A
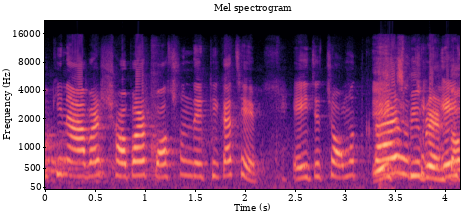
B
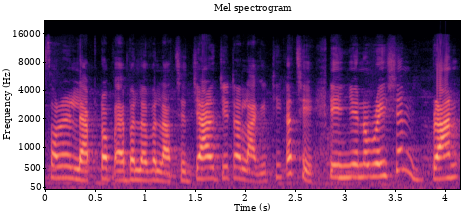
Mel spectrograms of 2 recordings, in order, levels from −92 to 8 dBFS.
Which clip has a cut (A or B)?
B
